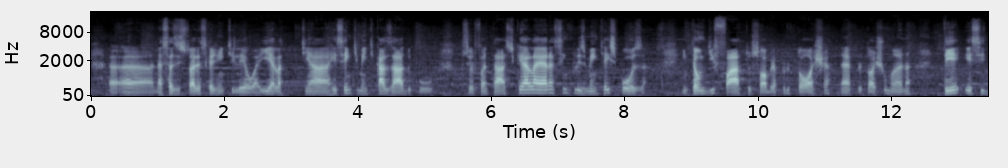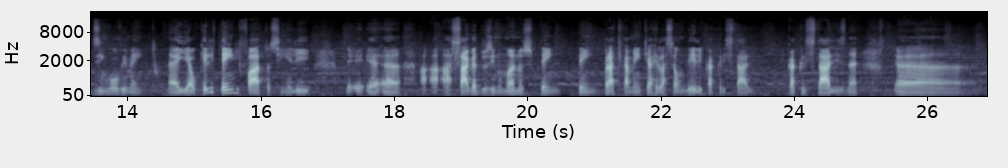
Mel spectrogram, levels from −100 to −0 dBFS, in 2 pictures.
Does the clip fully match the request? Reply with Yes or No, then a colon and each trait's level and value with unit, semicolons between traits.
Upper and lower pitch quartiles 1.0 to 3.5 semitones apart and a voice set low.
No: average, 5.0 semitones; low, 110 Hz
